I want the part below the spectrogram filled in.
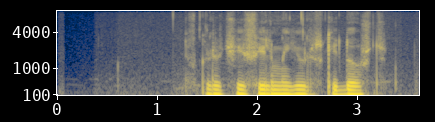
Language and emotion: Russian, neutral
